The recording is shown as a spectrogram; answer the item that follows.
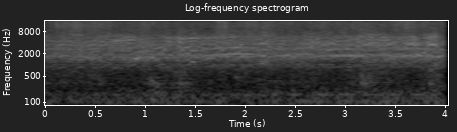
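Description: Boat engine running, a steady low drone with a faint hiss of wind and water over it.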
